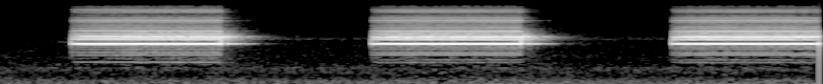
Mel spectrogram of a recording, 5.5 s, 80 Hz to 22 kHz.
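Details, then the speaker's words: Netatmo smart smoke detector, 85-decibel alarm test run from the app with volume reduced for recording: loud shrill tone near 3 kHz in one-second bursts about every two seconds, steady and clean; siren working normally. "Voilà, comme vous pouvez entendre. Bon, là, le son est diminué, hein. Donc là, j'ai vu que ça fonctionnait bien."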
